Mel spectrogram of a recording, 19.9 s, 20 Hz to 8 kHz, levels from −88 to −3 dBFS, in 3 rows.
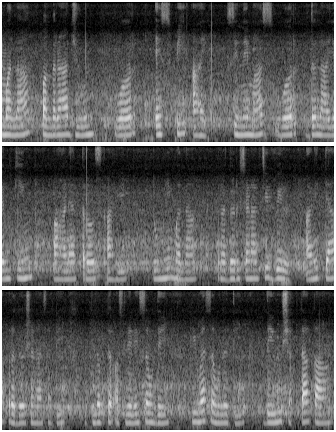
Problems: constant background noise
